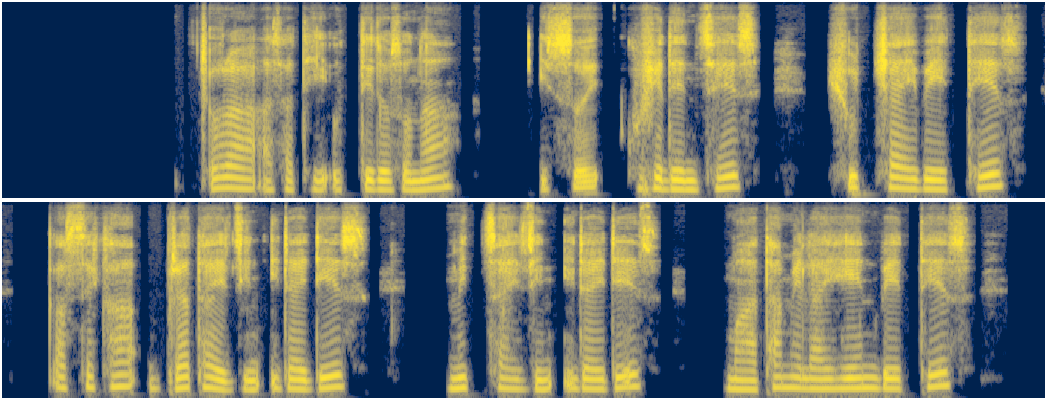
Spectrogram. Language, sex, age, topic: Gamo, male, 25-35, government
